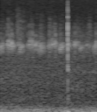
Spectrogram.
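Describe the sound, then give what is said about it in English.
A dense frog chorus at dusk as the sun goes down, a continuous wash of high-pitched peeping and trilling that pulses steadily from many callers, with one brief sharp click partway through. “And we're getting one of my favorite things in the world, the frog chorus.”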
